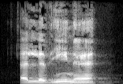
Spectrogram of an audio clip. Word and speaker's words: الذين: المثال الثاني، الذين، الذين، الذين تلفظ بلامين، ال ل ال ل، هناك لام ساكنة ولام مفتوحة، تلفظ بلامين لكنها تكتب بلام واحدة، لام مشددة طبعا، لكن بالنتيجة هي لامان، اللام المشددة هي لامان وليست لام واحدة كما لعله يتوهم، هناك لامان.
